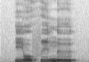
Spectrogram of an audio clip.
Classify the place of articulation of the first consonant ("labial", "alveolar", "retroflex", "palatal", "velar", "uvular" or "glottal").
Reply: palatal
